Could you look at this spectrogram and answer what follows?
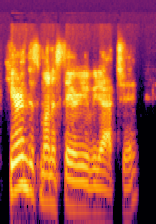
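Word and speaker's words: Iratxe: And now in Basque, you will find a lot of the times you find this T and this X, you pronounce it like if it was a CH.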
